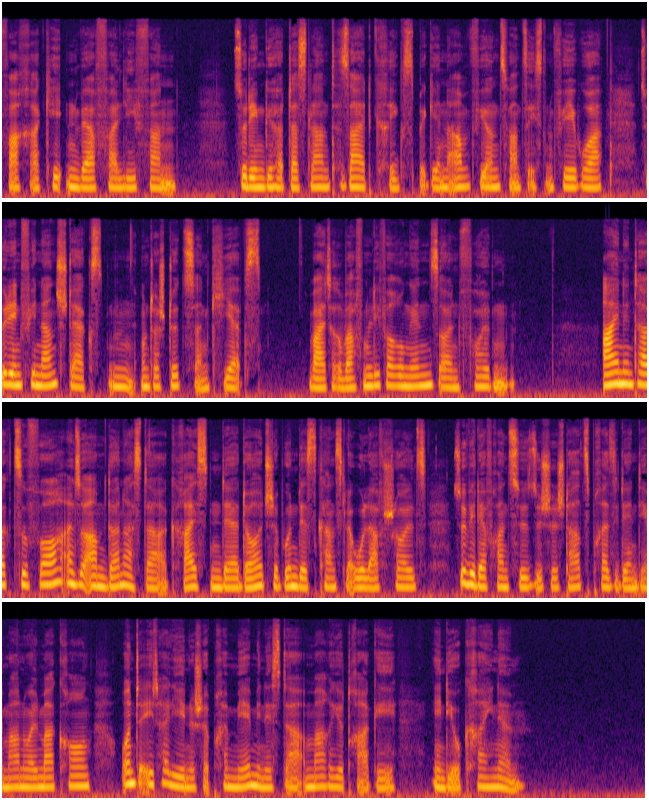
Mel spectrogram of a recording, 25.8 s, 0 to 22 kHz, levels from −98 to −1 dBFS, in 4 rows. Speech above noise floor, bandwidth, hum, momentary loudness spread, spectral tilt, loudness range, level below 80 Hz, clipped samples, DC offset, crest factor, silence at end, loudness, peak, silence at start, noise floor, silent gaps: 28 dB; 16 kHz; none; 8 LU; -5 dB/octave; 4 LU; -46 dBFS; under 0.1%; under 0.1%; 20 dB; 0.8 s; -20 LUFS; 0 dBFS; 0 s; -47 dBFS; none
